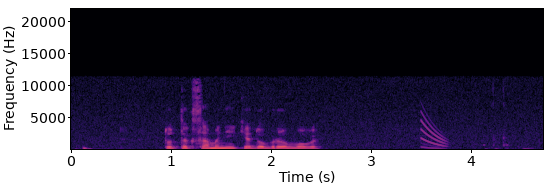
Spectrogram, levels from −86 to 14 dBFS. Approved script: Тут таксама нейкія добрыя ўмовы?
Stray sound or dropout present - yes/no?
yes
